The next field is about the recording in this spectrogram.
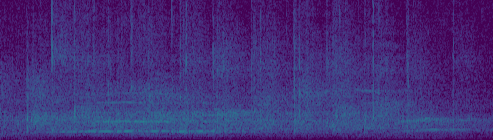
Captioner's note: applause, cheering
